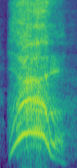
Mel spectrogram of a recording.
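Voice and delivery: exasperated whew. Real, not acted. Exasperated at watchdog letter.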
